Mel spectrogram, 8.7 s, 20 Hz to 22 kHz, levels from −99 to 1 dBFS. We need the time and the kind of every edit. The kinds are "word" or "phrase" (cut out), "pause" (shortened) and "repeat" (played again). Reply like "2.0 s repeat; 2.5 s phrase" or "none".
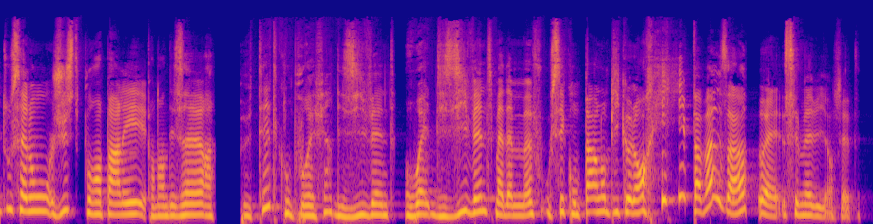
1.4 s word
